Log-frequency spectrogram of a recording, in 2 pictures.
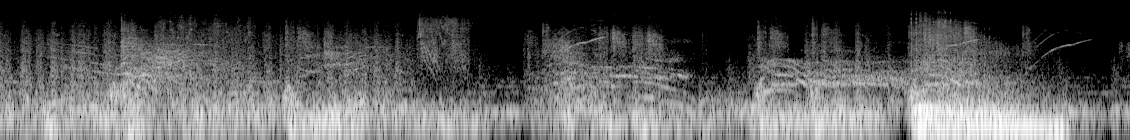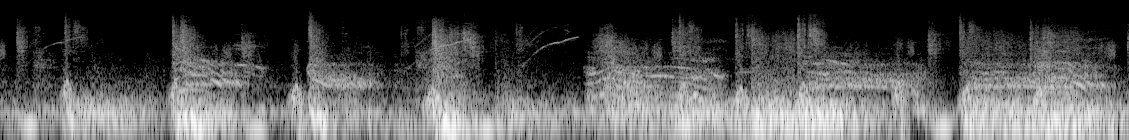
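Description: Heavy blows land with loud thuds and crashes.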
